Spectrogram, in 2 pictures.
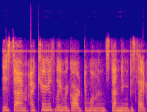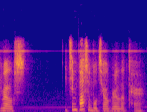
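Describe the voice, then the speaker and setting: A woman's voice: fairly high pitch, normal speed, creaky, muffled recording. A woman streamer reading visual novel narration aloud, with casual reactions of her own.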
